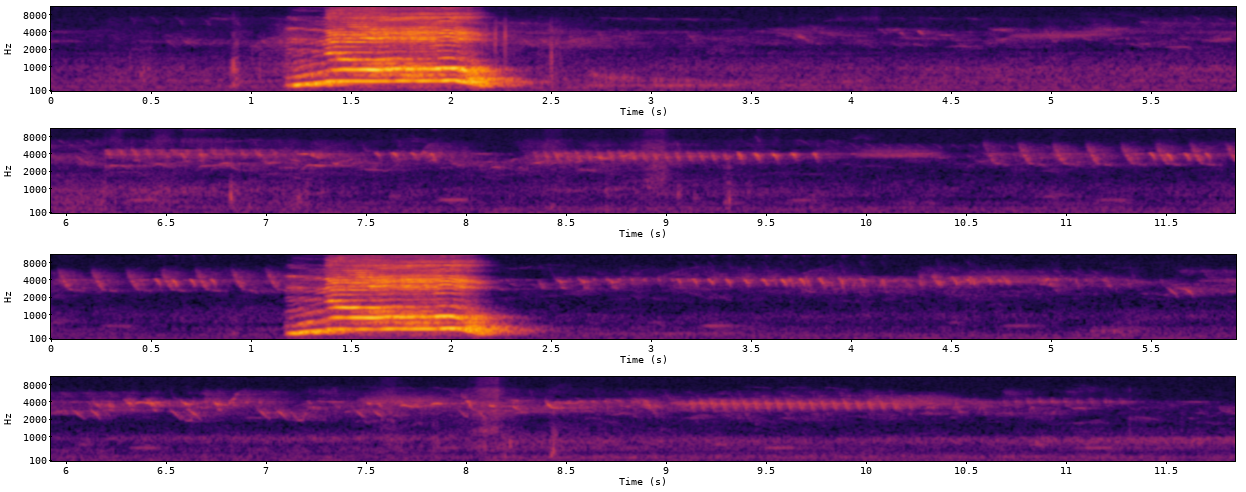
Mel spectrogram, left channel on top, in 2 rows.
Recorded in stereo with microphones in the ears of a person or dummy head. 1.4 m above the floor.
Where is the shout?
10° right (ahead or behind), 1.4 m.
